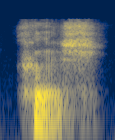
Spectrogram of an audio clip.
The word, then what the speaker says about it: Cush: K or C, Cushites, Cush, right? So that's another throw off that they try to do. But still, you're still pronouncing it the same. The K or the C, you're still saying Kush.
